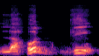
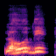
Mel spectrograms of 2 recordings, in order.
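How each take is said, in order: First: The d sound is held and doubled. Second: The d sound is short and single. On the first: The speaker calls it right. "तजदीद है दाल पे" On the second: The speaker calls it wrong. "लहूदीन नहीं हो"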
